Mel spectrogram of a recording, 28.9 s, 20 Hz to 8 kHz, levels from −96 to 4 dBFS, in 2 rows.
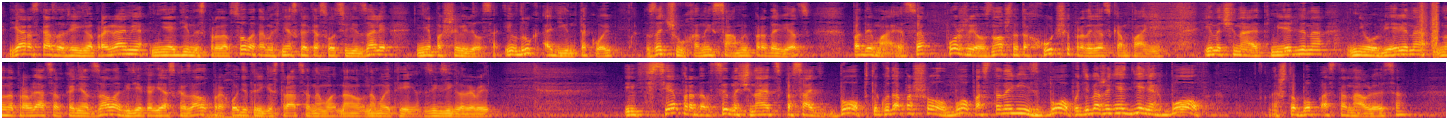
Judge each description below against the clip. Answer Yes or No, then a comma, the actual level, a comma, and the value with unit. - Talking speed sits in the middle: No, fast, 165 wpm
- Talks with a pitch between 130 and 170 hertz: No, low, 120 Hz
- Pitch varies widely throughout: Yes, wide, 5.9 semitones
